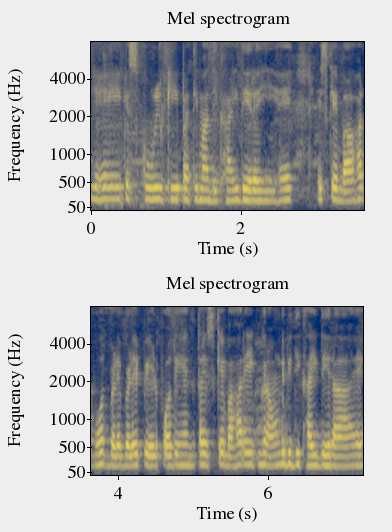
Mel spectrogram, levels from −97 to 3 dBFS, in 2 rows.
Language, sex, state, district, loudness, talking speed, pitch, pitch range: Hindi, female, Maharashtra, Aurangabad, -16 LUFS, 220 wpm, 195 Hz, 180-205 Hz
